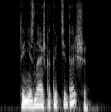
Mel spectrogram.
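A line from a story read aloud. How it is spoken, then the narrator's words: Calm question, bird. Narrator (Russian): спокойно поинтересовалась птица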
